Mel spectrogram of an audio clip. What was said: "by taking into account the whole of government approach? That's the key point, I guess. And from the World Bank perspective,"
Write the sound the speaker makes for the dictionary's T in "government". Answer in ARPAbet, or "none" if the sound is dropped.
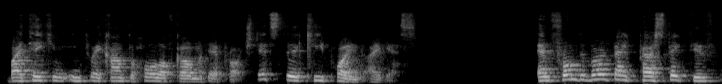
T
